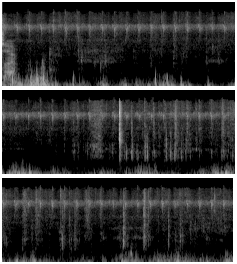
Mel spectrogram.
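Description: Handling sounds of measuring flour: a paper flour bag rustling and flour pouring into an enamel camp mug, with soft irregular knocks and bumps and one sharp click about halfway through.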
